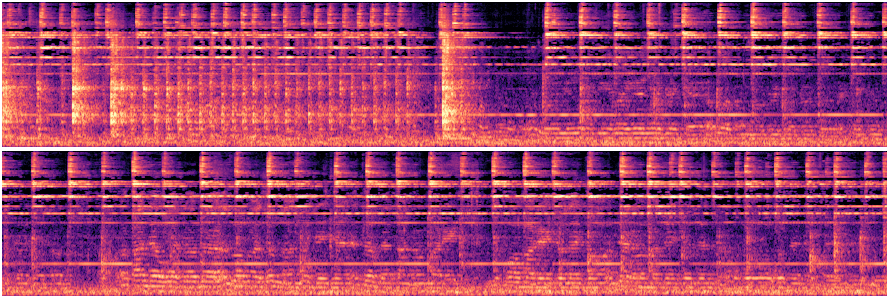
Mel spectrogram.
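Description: Tibetan Buddhist ritual: a bell is rung steadily with fast, regular strikes and a ringing tone. One loud struck accent comes about six and a half seconds in. From about eight seconds a chanting voice with a wavering melodic line joins, heard through a PA system.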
